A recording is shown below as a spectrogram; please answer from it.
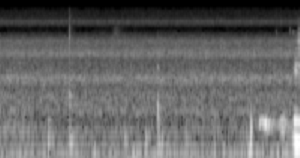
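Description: Quiet room tone with a few faint, short ticks, about one a second: a knife being pressed down through a block of Comté held with a fork on a wooden board.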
